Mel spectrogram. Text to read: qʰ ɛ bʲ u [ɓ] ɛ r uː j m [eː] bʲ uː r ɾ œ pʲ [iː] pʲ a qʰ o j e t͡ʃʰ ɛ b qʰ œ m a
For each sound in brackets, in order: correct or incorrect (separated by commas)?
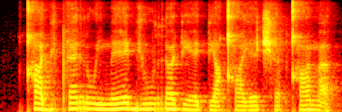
incorrect, correct, incorrect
